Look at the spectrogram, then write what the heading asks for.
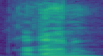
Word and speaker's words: Gargano: Gargano? Gargano.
